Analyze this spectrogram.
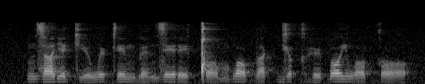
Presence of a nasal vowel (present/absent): absent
